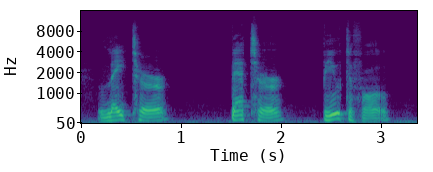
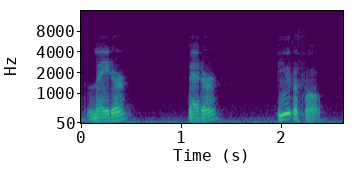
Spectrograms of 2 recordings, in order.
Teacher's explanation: the medial T becomes a soft D all right not a complete D but it goes toward a d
